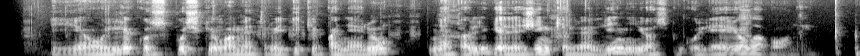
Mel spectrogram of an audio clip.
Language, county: Lithuanian, Vilnius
